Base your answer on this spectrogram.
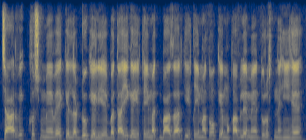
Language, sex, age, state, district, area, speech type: Urdu, male, 18-30, Delhi, East Delhi, urban, read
